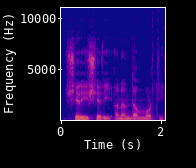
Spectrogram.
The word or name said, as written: Shrii Shrii Anandamurti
